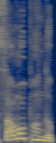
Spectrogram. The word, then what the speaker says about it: 사모펀드: 자, 그리고 정말 논란이 많은 분야가 사모펀드 분야예요. 왜 사모펀드라고 하면 너무 우리가 약간 여기가 유흥업소 같으니까 이제 사모펀드로 하는 것이 발음을 시정하겠습니다.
